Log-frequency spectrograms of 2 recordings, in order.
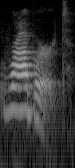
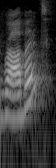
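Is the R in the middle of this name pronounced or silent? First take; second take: pronounced; silent. First: The middle R is pronounced, with a strong tongue curl. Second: The middle R is silent, with no tongue curl. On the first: This is the American way. The speaker calls it right. "Americans would say Robert" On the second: This is the British way. The speaker calls it wrong. "British people would say Robert, so don't say Robert"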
